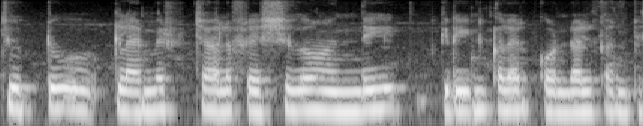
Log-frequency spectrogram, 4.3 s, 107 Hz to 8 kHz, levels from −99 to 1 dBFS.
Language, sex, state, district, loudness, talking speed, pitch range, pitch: Telugu, female, Andhra Pradesh, Visakhapatnam, -13 LUFS, 155 wpm, 175-195 Hz, 185 Hz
